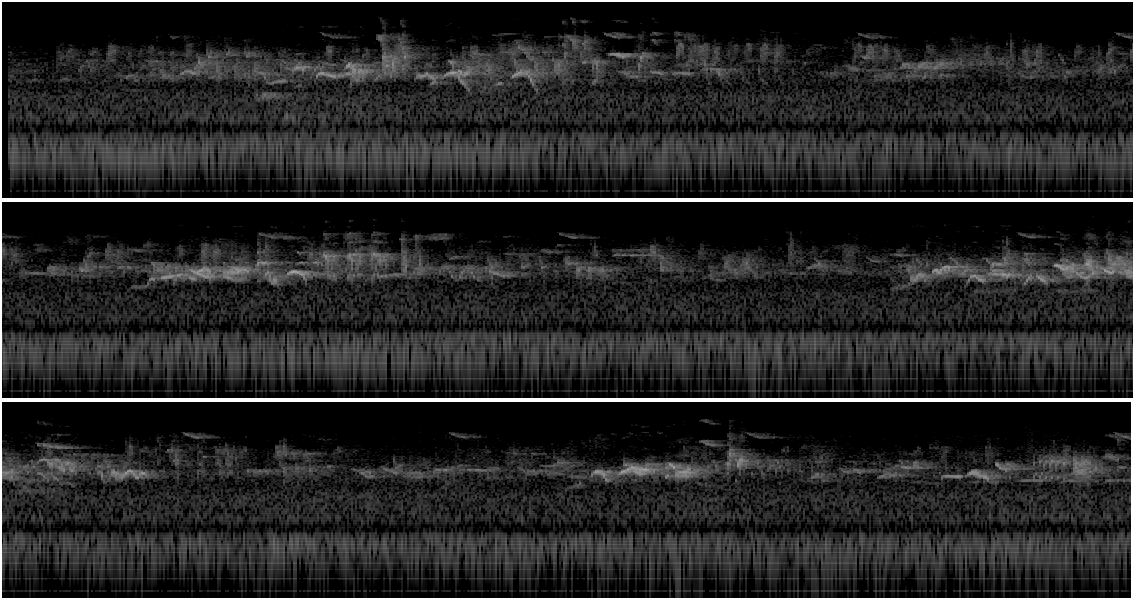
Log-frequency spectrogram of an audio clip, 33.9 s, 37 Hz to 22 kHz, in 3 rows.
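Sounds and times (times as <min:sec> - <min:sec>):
faint birdsong: 0:00.0 - 0:33.9.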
